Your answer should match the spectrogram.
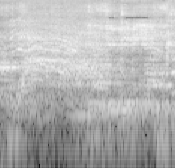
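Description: A crowd of children shouting and cheering, many voices at once with no break.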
